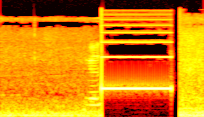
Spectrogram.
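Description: A loud, steady, high-pitched censor bleep lasting under a second, starting about a second in. It fully replaces the speech and background sound beneath it.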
